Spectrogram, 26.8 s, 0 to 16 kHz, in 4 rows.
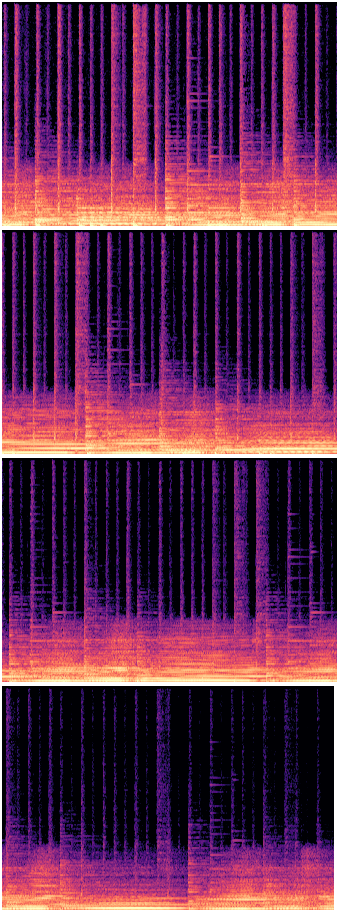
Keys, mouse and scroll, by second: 0.1-1.4 drag, 2.0 click, 3.3-5.5 drag, 9.5 click, 9.9 shift+click, 10.9 super+c, 11.0 super+v, 11.8-12.9 drag, 14.8 r, 20.3-21.3 drag, 22.0 s, 23.3 click, 24.5 KP_1, 25.4-25.8 shift+middle drag, 26.6 click.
